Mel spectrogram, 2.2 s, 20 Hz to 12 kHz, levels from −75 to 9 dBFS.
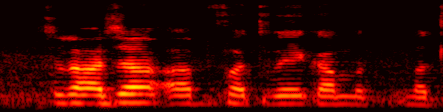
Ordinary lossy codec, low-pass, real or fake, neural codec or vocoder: AAC, 32 kbps; 10.8 kHz; fake; codec, 24 kHz, 3.1 kbps, DualCodec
